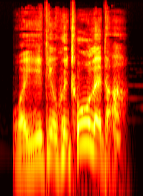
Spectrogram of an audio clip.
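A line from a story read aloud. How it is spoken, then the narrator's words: Angry shout. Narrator (Chinese): 林峰怒喝一声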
